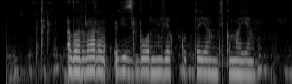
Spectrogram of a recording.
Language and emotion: Russian, neutral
